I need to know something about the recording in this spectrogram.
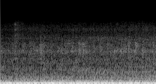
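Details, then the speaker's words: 1991 Toyota LiteAce 4x4 Limited diesel, right-hand drive, started right up after the glow plugs warmed. Deep, even diesel idle with a steady low rumble and no knocks or misses; it sounds good: normal diesel idle. "she sounds good beautiful"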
